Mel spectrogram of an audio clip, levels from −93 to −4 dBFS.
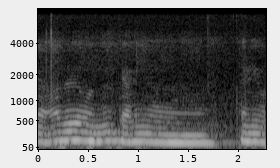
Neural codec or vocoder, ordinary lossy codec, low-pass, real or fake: none; none; 7.2 kHz; real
